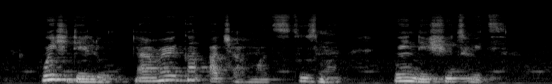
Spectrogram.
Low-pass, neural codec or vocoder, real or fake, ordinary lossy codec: 10.8 kHz; none; real; none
